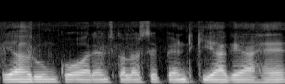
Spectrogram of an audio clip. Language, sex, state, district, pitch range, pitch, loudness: Hindi, male, Jharkhand, Deoghar, 110-115 Hz, 110 Hz, -14 LUFS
